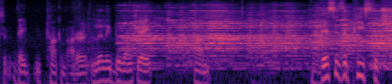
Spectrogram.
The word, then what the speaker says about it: Boulanger: This lady, Lily Boulanger, in the book writes, they talk about her. Lily Boulanger.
